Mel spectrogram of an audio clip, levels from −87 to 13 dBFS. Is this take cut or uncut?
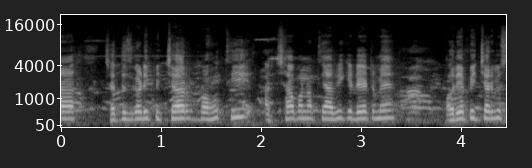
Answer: uncut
